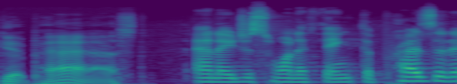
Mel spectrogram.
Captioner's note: soundbite of archived recording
